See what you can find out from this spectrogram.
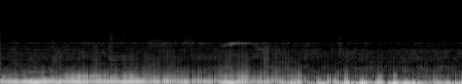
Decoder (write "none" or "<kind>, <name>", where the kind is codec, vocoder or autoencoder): vocoder, Vocos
